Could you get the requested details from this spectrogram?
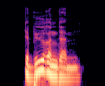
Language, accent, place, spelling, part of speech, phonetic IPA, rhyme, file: German, Germany, Berlin, gebührendem, adjective, [ɡəˈbyːʁəndəm], -yːʁəndəm, De-gebührendem.ogg
- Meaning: strong dative masculine/neuter singular of gebührend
